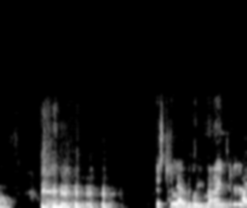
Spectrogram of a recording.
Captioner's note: laughs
